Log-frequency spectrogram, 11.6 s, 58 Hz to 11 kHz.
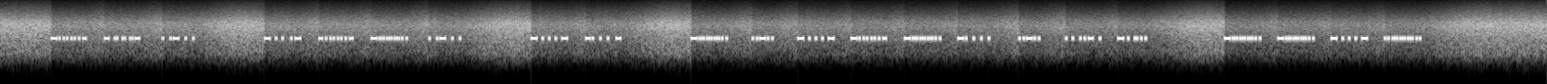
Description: Hellschreiber (Feld-Hell, 122.5 baud), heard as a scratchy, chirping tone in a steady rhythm, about 1000 Hz, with radio static. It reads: DAT MOET NU EINDELIJK EENS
